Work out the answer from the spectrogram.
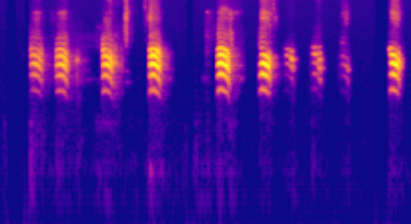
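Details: A nuthatch gives its call, heard all winter long at Ipswich, a quick series of about ten nasal, tooting notes, irregularly spaced and some doubled, over four seconds.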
